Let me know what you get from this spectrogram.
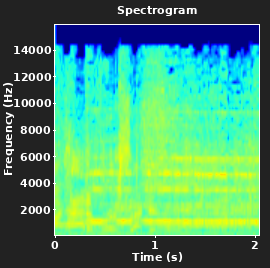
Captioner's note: cheers and applause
